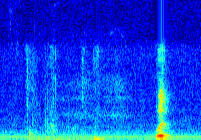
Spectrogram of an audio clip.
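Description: Quiet room tone with a faint steady hum and a few faint ticks, then a man says a short 'What' near the end.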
